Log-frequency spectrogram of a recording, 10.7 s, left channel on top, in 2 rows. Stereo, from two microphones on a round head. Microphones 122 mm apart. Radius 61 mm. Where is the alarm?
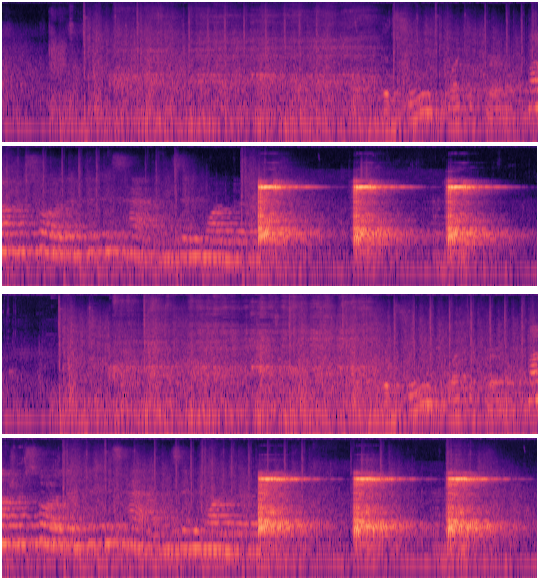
50° left (ahead or behind), 3.5 m.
